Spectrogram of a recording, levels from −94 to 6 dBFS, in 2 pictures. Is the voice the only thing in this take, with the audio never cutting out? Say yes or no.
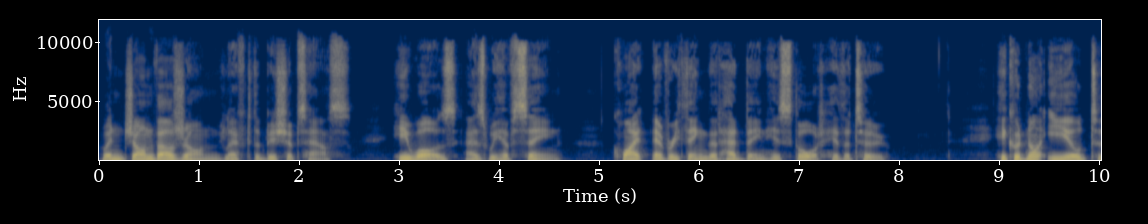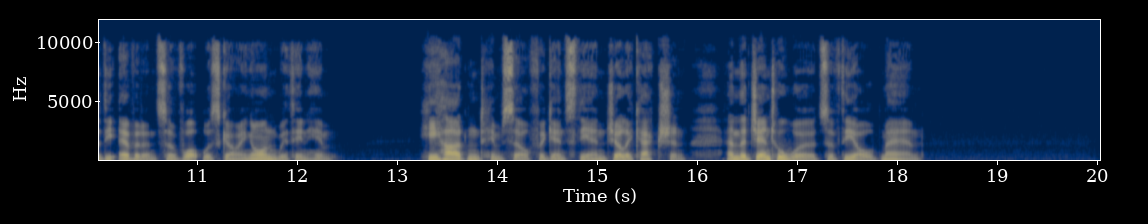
yes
